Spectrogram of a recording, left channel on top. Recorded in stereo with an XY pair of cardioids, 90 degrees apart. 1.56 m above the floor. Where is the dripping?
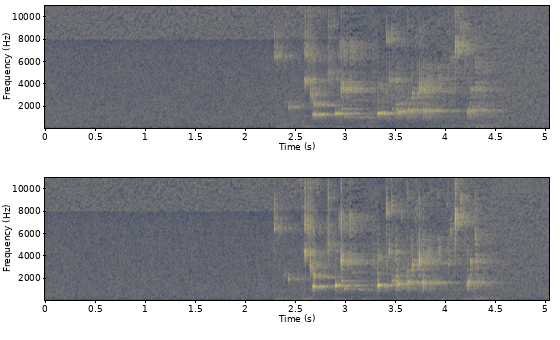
65° right, 3 m.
